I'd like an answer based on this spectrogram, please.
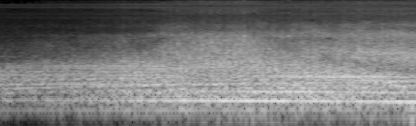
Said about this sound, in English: But I want you to see this, that it has blinking lights, okay, and combustion and propulsion sound. They are loud.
